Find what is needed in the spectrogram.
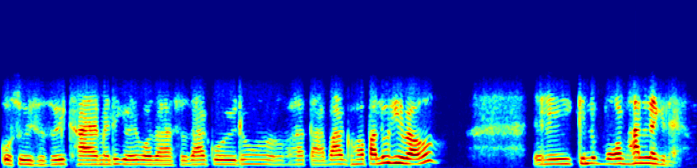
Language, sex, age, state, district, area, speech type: Assamese, female, 30-45, Assam, Majuli, urban, conversation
